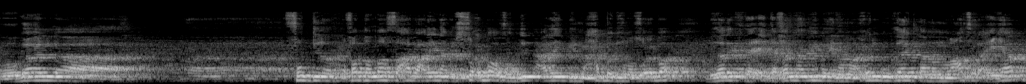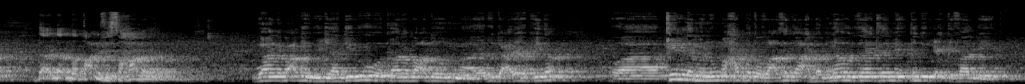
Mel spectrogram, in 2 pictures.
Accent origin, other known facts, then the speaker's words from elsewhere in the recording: Sudan; زي عندنا في السودان يقول لك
